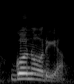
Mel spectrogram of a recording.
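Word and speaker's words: gonorrhoea: और इसको प्रोनाउंस बेटा हम रिया जैसे करते हैं, ये इतना वर्ड है रिया। बेचारी रिया ने कभी नहीं सोचा होगा कि उसकी स्पेलिंग ऐसी हो जाएगी, गोनोरिया।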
